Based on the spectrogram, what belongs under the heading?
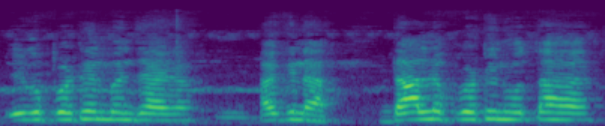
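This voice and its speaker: A man's voice: high-pitched, little pitch movement, fast, background noise. A man teaching a classroom biology lesson, drilling students with repeated questions. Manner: repetitive question-and-answer teaching. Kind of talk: classroom lecture.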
